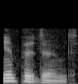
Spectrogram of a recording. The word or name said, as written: impotent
